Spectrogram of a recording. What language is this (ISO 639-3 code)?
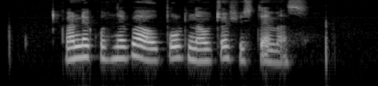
kat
